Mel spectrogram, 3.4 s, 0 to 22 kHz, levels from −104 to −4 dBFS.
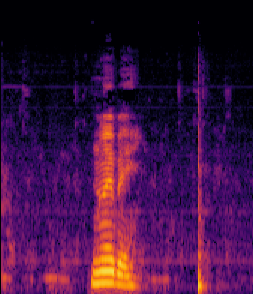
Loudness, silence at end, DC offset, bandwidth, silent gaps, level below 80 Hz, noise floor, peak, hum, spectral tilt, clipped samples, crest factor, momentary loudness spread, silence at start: -21 LUFS; 0.65 s; under 0.1%; 8.4 kHz; none; -48 dBFS; -63 dBFS; -4 dBFS; none; -8 dB/octave; under 0.1%; 20 dB; 13 LU; 1.2 s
